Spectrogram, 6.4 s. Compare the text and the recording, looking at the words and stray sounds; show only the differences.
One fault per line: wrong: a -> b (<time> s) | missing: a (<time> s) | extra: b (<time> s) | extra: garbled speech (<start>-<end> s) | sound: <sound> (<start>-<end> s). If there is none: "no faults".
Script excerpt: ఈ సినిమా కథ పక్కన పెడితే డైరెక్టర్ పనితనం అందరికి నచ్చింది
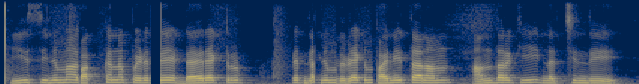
missing: కథ (0.7 s)
sound: dropout (1.5-1.6 s)
extra: garbled speech (2.9-3.7 s)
